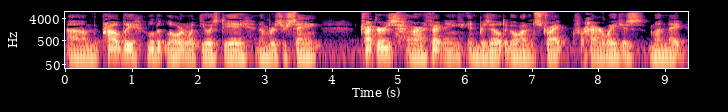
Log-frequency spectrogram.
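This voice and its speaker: Male market commentator, deep voice, hesitant stop-and-start delivery, some background noise. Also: flat delivery. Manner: halting, hesitant delivery with frequent pauses.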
